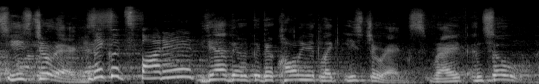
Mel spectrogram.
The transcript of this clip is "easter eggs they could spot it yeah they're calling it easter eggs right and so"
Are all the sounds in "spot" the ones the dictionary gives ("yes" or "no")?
yes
